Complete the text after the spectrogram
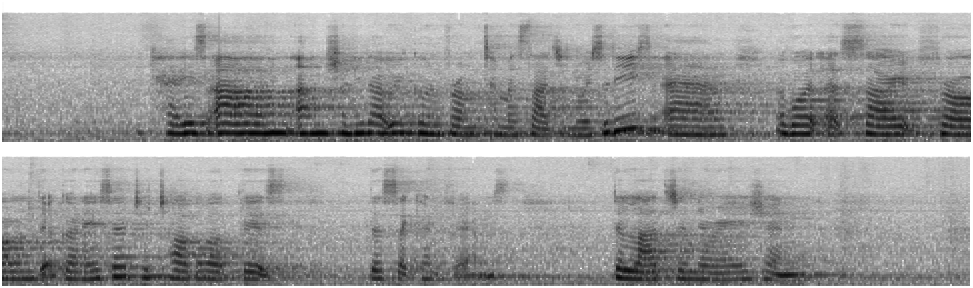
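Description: A woman speaks with animation through a microphone and loudspeaker in an echoing room.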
